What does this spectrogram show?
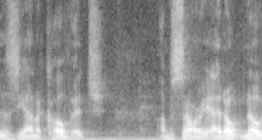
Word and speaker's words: Yanukovych: Yanukovych, I keep saying Yanukovych, but I've been corrected by the media. Apparently the correct pronunciation is Yanukovych.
